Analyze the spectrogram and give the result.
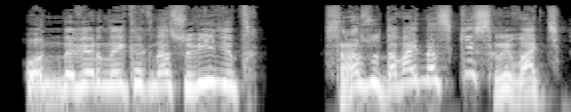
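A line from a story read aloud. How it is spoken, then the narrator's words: Howling wail. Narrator (Russian): взвыл старший ренглер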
